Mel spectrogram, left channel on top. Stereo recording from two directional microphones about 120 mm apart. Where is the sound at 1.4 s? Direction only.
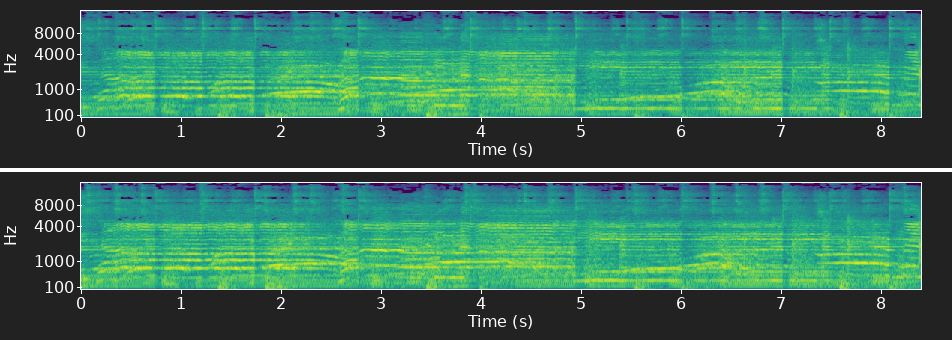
25° left (ahead or behind).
